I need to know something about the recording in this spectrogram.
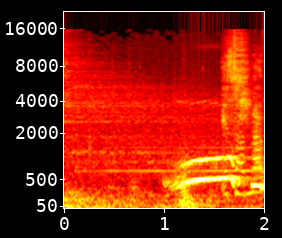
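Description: A person's drawn-out vocal sound, about a second long, starting a little after one second in and bending up in pitch before falling away, after a quiet start.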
